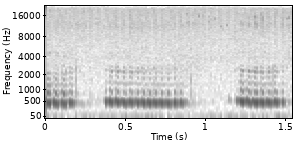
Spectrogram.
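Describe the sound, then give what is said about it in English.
A voice imitates a purring tribble, the furry Star Trek creature, as it would come up to a Klingon, with three close, sustained, trilling hums separated by brief pauses, fairly loud and alone, with no words spoken. “So you'd go up maybe purring.”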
